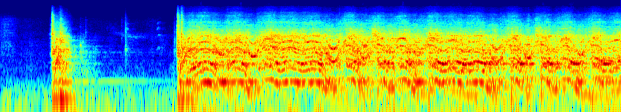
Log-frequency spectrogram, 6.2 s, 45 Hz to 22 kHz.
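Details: 1991 Freightliner FL70 tow truck, believed 5.9 12-valve Cummins diesel, sat about 15–20 years, old batteries replaced: strong cranking about four compressions a second, never catches; fuel cut by stuck shutoff solenoid; water found in fuel.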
